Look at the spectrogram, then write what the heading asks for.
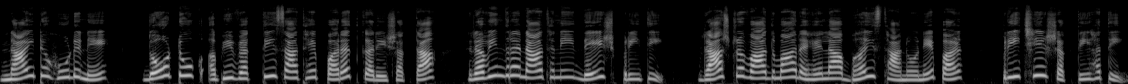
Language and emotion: Gujarati, neutral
